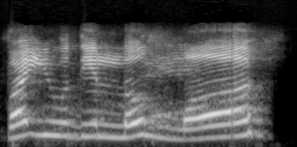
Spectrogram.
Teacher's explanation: alif lam yang melekat pada lafaz Allah sebelumnya berharokat dhamma, maka dibaca dengan tafkhim tebal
